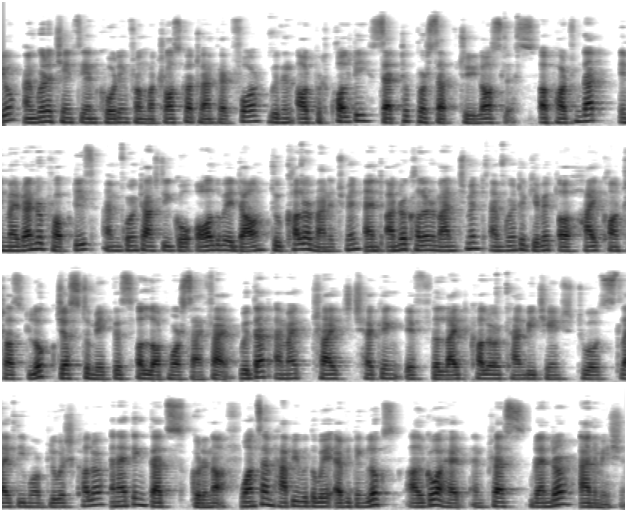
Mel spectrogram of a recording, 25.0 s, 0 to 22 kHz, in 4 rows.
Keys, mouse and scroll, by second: 0.8 click, 1.6-3.1 scroll down 3, 3.1-5.3 drag, 8.7-9.1 scroll down 1, 9.4-9.8 drag, 9.8 scroll down 2, 11.5-13.0 drag, 14.9 click, 18.1 click, 24.0-24.9 drag.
